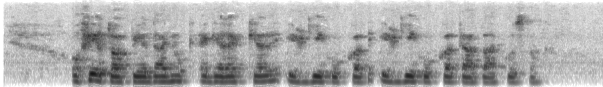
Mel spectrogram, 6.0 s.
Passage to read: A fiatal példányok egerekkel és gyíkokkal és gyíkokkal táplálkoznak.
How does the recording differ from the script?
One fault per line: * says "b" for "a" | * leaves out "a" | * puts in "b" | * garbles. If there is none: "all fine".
all fine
